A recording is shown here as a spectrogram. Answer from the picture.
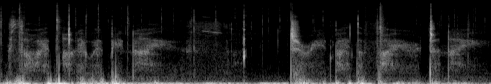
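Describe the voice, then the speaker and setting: A woman whispers at a very slow pace. Noticeable background noise sits behind her. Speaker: ASMR Bible reader. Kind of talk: ASMR introduction to camera. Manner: soft-spoken.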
